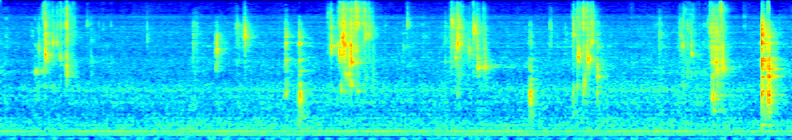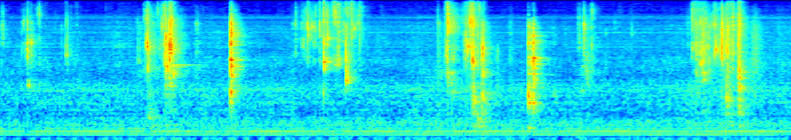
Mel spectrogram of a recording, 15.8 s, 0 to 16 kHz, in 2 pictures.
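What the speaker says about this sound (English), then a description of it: "we're going to go ahead and put in 6 cups of the tomato sauce" Thick tomato sauce poured into a pot, heard as scattered wet plops and squishy drips at irregular intervals over a steady low hum, with no talking.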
